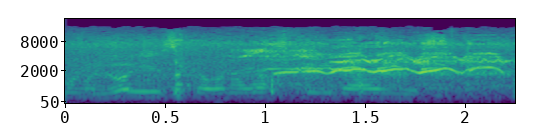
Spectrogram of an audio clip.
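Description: A person whistling a warbling high note that wavers quickly up and down, starting about halfway through.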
